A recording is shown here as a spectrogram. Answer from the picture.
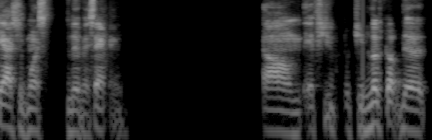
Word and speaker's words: Staunton: from that area, and they pronounced it Staunton instead of Stanton, that was the trigger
